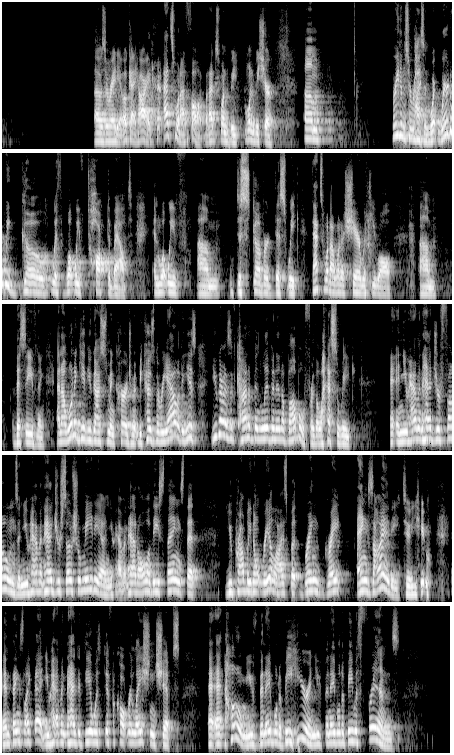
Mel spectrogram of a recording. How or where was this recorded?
live audience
